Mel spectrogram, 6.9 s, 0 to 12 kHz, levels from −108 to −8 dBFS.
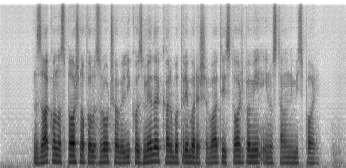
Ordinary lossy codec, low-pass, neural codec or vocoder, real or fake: none; 10.8 kHz; codec, 24 kHz, 0.5 kbps, DualCodec; fake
